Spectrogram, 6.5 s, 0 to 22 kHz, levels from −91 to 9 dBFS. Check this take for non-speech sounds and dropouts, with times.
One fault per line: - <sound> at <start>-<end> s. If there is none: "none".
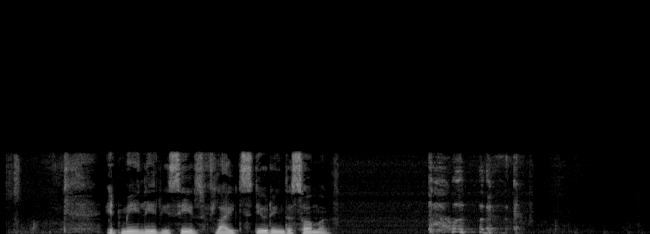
- cough at 4.3-5.3 s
